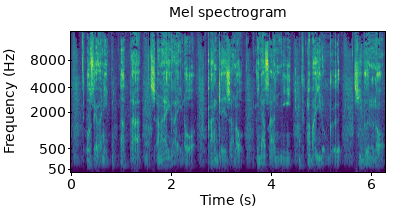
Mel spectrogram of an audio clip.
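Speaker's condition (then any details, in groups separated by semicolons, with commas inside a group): Laryngectomy, esophageal speech; 5 cm cervical esophageal cancer at esophageal entrance behind vocal cords, recurred after two years, larynx removed, reoperation; learned at 銀齢会 voice class, attended two and a half years; voice lost with larynx removal, single words came after a while, improves with practice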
